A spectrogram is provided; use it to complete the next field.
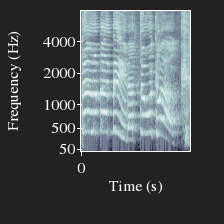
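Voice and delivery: very high, top-of-the-lungs fake Italian accent yell. Speaker recounting a moment from a movie trailer, Nicolas Cage shouting in fakey Italian accent. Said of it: "shouts at the top of his lungs in a fakey Italian accent".

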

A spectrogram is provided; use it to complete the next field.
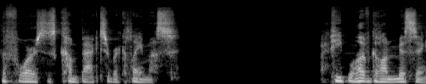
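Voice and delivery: hushed stage whisper. A game narrator voices a man warning the group, in a hushed half-whisper. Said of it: "says in a hushed whisper".

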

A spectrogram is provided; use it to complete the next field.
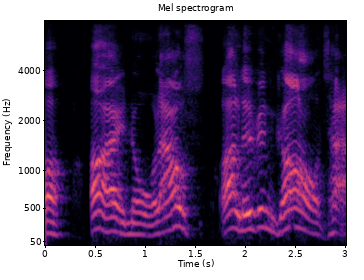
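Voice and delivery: put-on cartoon rooster voice. Speaker retells what a man on the boat said, Foghorn Leghorn impression. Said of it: "he sounded a little bit more like Foghorn Leghorn".

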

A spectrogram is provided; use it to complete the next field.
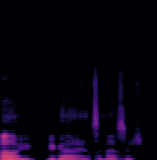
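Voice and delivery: put-on bored delivery. Retelling how a library extra announced a message: imitating a bored delivery. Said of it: "He just said it so, like, bored".

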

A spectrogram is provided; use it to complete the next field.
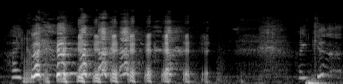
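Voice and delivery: breathless laughter, whispered and very slow. Trying to speak during a laughing fit, out of breath from laughing. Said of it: "I was out of breath from laughing".

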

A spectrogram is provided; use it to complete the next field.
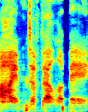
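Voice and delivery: very quiet, breathy whisper. Retelling what a girl in class leaned over and said: imitating a whisper. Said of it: "why are you whispering that to me".

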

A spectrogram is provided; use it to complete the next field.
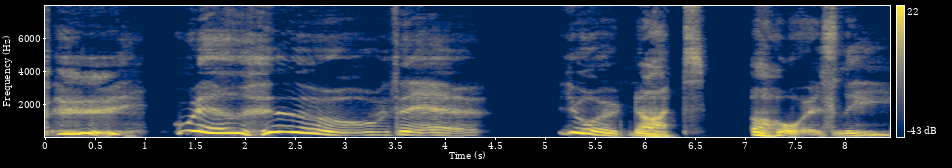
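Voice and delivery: very slow, rasping dead man's voice. Voicing a dead man who greets a lost visitor: slow raspy voice. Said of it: "the slow, raspy voice that follows".

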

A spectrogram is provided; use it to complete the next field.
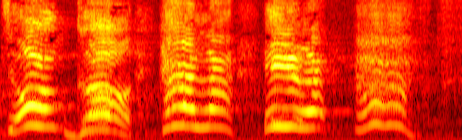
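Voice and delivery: loud, high-pitched shouting. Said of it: "The guy will just shout".

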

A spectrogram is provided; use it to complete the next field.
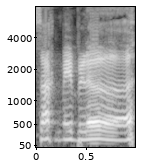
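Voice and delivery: bad put-on French accent. Claiming to show exactly how it's said in French, bad French accent. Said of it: "I don't even think I got that good of a French accent".

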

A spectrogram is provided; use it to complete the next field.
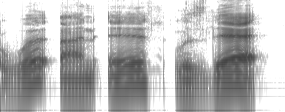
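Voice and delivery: slow, drawn-out, fake put-on Australian accent. Quoting a witness who heard a bang: put-on Australian accent. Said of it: "That's my Australian accent".

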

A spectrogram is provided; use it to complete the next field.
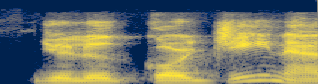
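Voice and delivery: ordinary delivery

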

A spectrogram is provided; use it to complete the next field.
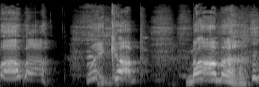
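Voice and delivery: put-on whimpering, high, slow old-man baby voice. Retelling a scene where an aged baby calls its mother: old man baby voice. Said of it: "an old man baby is like".

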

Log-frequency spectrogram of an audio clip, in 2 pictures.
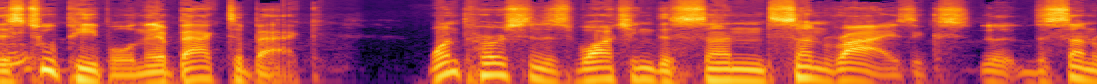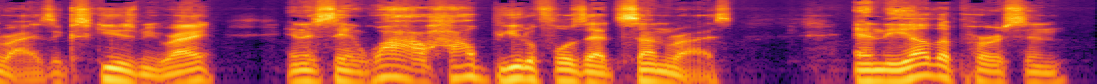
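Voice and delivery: normal talking voice

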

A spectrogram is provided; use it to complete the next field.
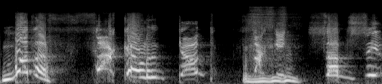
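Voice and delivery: put-on very high, slow, drawn-out angry drunk voice. Retelling how a drunk roommate yelled after losing game after game: imitating an angry drunk roommate. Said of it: "he's getting pissed".

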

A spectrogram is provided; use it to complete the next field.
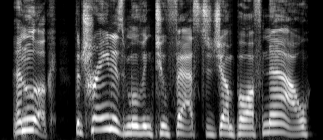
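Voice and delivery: plain reading voice

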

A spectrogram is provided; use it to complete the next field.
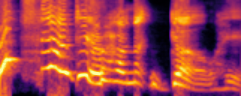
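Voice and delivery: very loud, raging, furious shout. A woman in a rage shouts at a man downstairs: shouted in a rage. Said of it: "she shouted at Granger".

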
